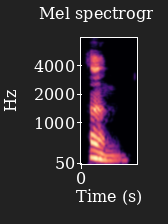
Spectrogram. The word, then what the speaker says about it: an: In everyday speech, we do not say an. We reduce that to a schwa and the letter n to pronounce it as un.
